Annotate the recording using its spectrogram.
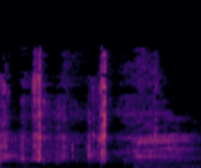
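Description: Nylon tent door zip being tugged from inside: a few short clicks and rasps from the zipper slider and fabric. The zip tends to stick when worked from inside the tent.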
